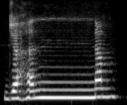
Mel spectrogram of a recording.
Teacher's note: جہنم نون مشدد ہے، غنہ واجبہ کریں گے، یہاں بھی 2 کاؤنٹ کرنا ہے.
